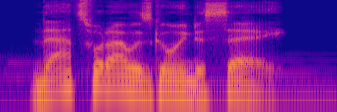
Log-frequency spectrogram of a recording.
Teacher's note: Falling at the end, because it's a statement. And going to is squeezed into almost 1 syllable. And that's a real reduction that the spelling completely hides.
